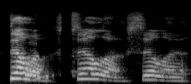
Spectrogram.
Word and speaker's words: Sillia: Sillia. The last I is silent, so it's pronounced Sillia.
